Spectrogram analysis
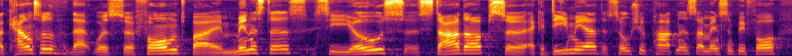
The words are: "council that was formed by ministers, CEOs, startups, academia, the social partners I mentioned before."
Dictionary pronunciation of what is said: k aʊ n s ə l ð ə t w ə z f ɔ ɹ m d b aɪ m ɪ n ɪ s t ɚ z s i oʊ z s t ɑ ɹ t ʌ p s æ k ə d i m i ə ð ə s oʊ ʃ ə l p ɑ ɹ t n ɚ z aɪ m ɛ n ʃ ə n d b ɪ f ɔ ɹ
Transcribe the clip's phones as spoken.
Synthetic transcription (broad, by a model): k aʊ n s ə l ð ə t w ə z f ɔ ɹ m d b aɪ m ɪ n ɪ s t ɚ z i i oʊ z s t ɑ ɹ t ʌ p s æ k ə d i m i ə ð ə s oʊ ʃ ə l p ɑ ɹ t n ɚ z aɪ m ɛ n ʃ ə n d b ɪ f ɔ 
